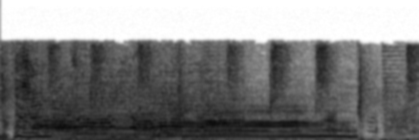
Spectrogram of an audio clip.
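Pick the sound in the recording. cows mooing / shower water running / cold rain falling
cows mooing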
